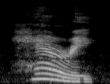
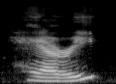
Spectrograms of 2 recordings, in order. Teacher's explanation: Open and nice soft H like you want to make it silent.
